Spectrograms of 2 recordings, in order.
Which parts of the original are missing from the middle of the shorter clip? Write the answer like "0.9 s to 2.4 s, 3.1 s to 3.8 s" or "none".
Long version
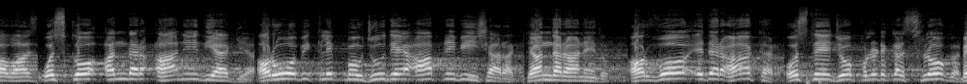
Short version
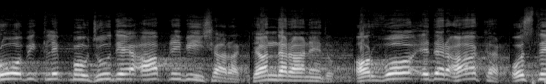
none

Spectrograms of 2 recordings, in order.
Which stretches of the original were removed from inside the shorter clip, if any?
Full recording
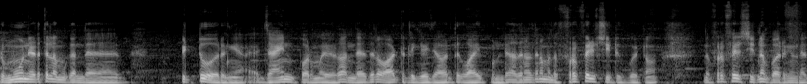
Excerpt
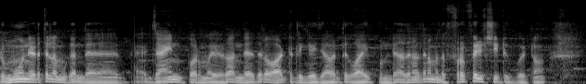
1.4 s to 2.5 s

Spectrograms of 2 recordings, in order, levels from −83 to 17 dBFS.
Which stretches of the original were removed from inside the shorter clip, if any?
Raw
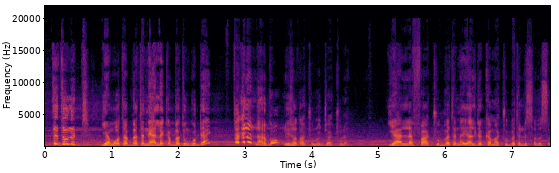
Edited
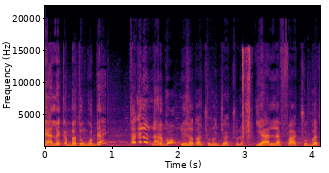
4.5 s to 5.0 s

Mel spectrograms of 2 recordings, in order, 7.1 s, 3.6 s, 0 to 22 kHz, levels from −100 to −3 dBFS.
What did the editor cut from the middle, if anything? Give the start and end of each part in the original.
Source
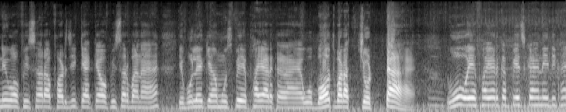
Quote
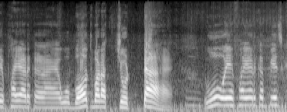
none

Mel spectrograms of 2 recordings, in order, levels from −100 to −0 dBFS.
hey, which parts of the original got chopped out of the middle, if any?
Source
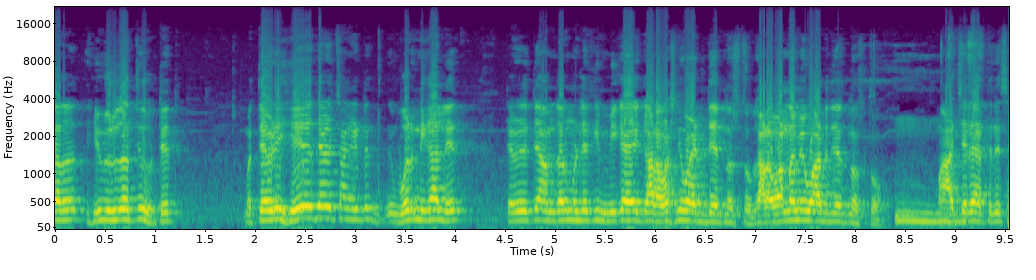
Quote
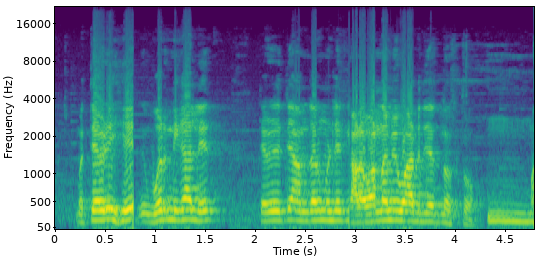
2.5 s to 3.3 s, 5.4 s to 7.0 s

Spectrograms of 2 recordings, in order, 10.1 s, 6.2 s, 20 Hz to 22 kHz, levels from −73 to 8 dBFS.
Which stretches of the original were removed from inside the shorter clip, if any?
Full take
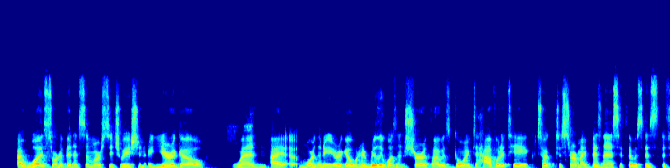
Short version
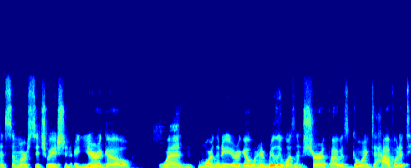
4.0 s to 4.4 s

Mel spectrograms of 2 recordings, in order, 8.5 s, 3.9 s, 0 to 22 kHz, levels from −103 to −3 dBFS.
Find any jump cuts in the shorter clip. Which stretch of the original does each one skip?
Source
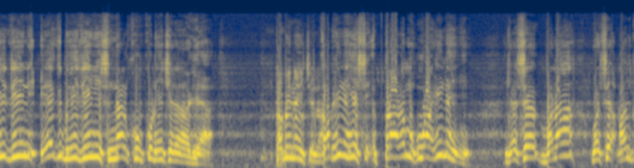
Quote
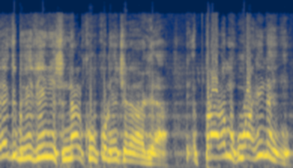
3.2 s to 5.0 s

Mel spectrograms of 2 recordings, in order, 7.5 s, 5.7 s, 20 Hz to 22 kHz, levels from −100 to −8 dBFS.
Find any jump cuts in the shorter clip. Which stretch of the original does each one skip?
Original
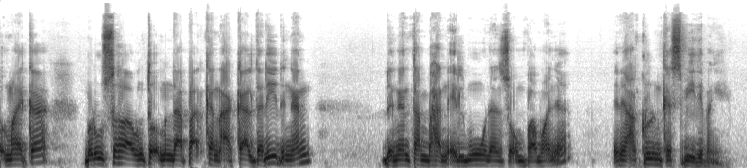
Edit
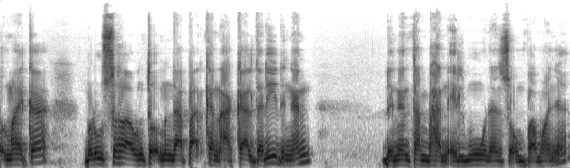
none

